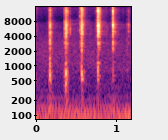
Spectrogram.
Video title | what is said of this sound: Szco WWII W3 Trench Knife review | a little loosening in the guard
